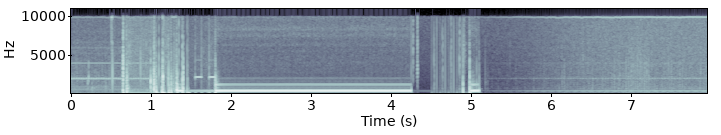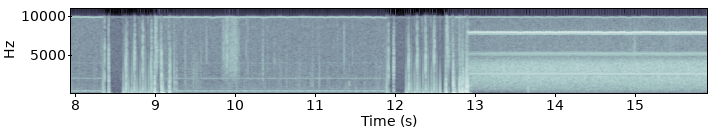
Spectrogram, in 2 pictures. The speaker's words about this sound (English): Notice the sounds the first selector makes after each digit. As I dial 445, you'll hear the 4s being absorbed and then the 5 cutting into a very obvious N3 carrier trunk to Dallas.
